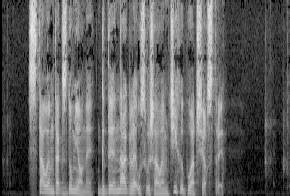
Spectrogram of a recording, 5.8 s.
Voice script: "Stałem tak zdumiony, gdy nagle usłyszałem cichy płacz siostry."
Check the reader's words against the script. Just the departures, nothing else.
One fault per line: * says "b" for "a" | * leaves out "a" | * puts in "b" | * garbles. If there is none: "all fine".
all fine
